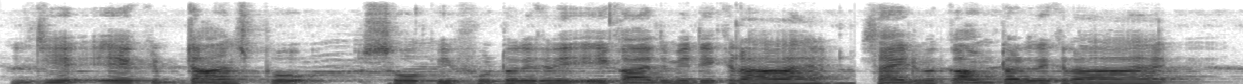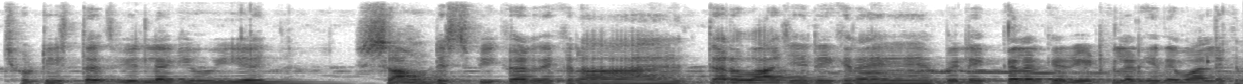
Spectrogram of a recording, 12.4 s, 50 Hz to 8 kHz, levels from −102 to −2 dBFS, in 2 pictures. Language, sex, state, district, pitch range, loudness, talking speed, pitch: Hindi, male, Bihar, East Champaran, 135-140 Hz, -25 LUFS, 220 wpm, 140 Hz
